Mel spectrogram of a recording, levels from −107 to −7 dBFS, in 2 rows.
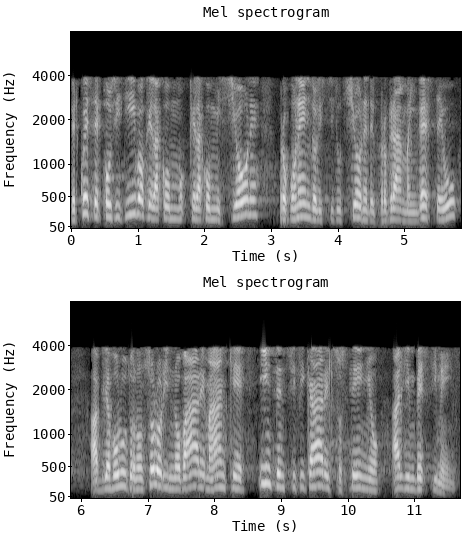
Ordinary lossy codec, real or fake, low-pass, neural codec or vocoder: AAC, 16 kbps; fake; 7.2 kHz; autoencoder, 48 kHz, 128 numbers a frame, DAC-VAE, trained on Japanese speech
